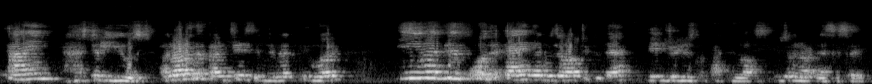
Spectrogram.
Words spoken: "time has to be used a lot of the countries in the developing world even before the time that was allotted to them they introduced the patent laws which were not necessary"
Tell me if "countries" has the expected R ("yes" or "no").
yes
